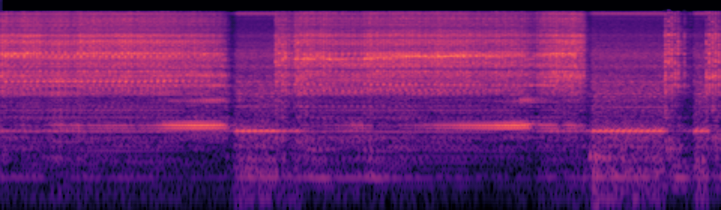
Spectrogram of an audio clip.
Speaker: you can probably see how it wobbles and how much it's out of true so you hear the knocking sound and when you come to a Full Circle or clean everything that it's true you hear the sound changes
